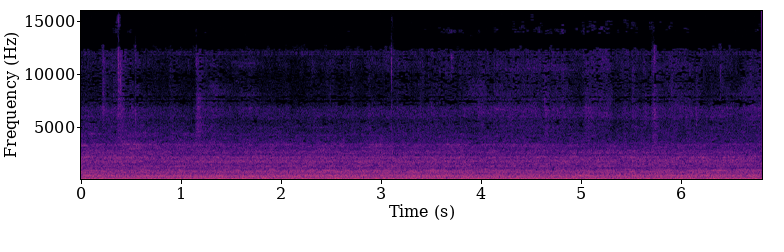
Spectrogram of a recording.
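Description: Steady low rumble of a train, an even noise with a faint hum in it that neither rises nor fades.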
